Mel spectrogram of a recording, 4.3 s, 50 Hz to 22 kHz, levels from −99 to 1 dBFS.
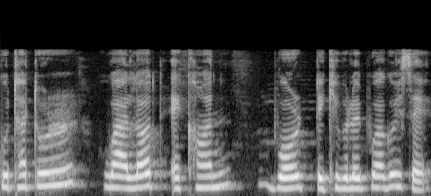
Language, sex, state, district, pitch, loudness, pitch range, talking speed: Assamese, female, Assam, Sonitpur, 235 Hz, -15 LUFS, 215-255 Hz, 110 wpm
